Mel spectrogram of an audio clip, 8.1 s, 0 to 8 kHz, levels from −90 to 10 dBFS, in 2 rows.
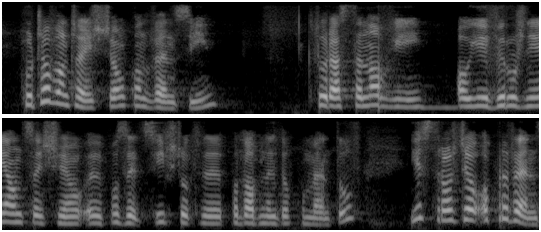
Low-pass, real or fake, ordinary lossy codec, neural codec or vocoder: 7.2 kHz; fake; none; codec, 16 kHz, 6 kbps, DAC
